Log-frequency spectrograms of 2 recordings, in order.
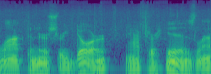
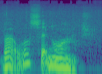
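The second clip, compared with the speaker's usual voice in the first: put-on much higher childlike chirp; child voices; 10 semitones higher than usual. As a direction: speak as the kids. Children answer parents.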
